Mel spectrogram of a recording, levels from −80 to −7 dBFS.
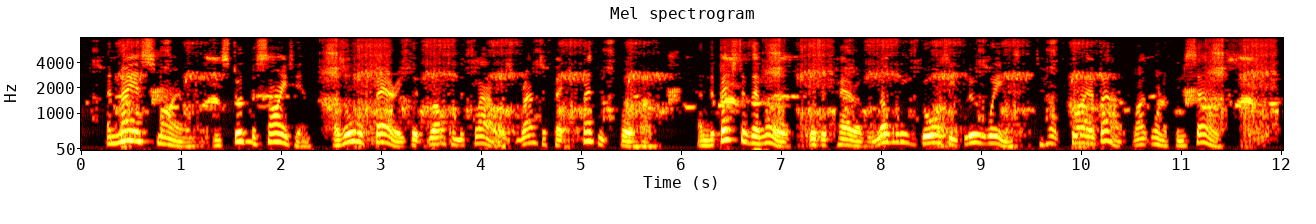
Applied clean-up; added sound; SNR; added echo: classical method spectral subtraction.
